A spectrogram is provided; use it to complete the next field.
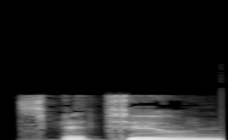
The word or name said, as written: spittoon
